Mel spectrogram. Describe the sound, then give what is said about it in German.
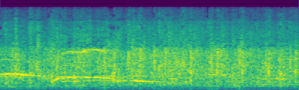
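Steady, dense clapping from a crowd at a championship, applauding the helpers, fills the whole stretch at an even loudness, with a few faint whistle-like tones drifting through the first couple of seconds. “Dein Applaus.”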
